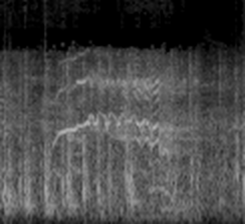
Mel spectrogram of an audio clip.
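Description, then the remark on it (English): A horse whinnies with a rising, wavering cry while hooves clop busily on the ground, the neigh riding over a dense patter of steps for a couple of seconds. “Get to your horse and start down the trail.”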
